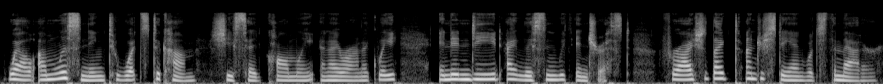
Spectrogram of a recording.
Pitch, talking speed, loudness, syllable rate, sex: 205 Hz, 185 wpm, -17 LUFS, 5.3 syllables/s, female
